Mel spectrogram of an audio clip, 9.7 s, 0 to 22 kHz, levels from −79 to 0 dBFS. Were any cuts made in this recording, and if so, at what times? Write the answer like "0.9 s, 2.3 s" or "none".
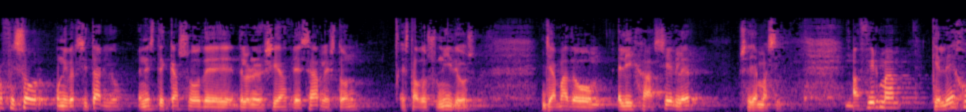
2.9 s, 7.4 s, 8.4 s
